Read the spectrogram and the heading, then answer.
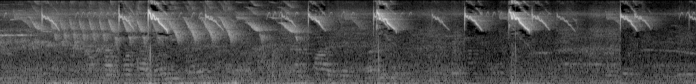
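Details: Female Oriental white-eye in breeding condition, used to make reluctant males sing: rapid series of high, thin falling chirps, some run together in quick trills, with faint lower sounds beneath.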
